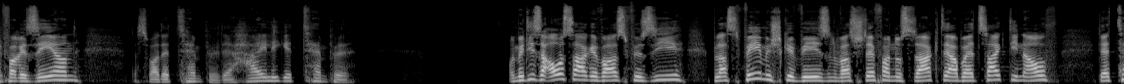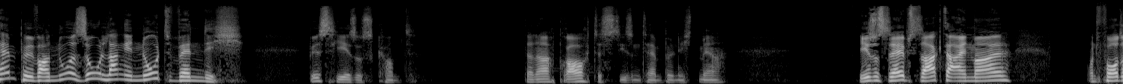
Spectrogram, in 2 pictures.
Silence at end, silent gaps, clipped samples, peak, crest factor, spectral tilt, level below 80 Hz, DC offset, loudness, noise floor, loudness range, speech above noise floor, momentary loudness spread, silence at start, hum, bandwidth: 0 s; none; under 0.1%; -2 dBFS; 22 dB; -3.5 dB/octave; -68 dBFS; under 0.1%; -22 LUFS; -76 dBFS; 11 LU; 54 dB; 18 LU; 0 s; none; 18 kHz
